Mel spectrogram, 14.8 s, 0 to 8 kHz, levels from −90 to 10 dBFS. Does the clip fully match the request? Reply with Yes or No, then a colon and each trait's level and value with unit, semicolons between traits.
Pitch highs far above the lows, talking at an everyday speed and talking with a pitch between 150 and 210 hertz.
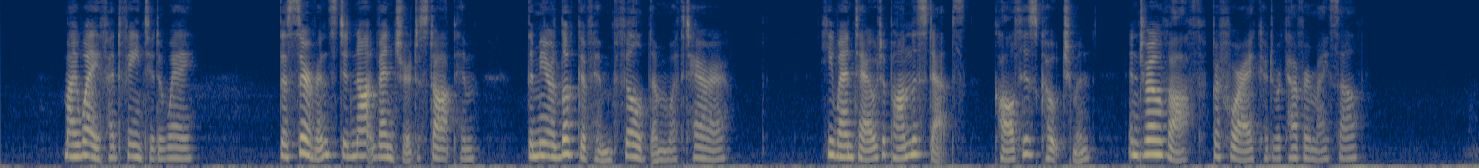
No: average, 3.8 semitones; average, 160 wpm; high, 190 Hz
